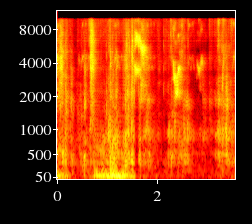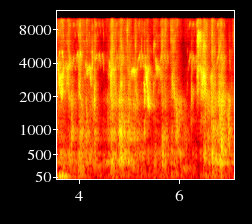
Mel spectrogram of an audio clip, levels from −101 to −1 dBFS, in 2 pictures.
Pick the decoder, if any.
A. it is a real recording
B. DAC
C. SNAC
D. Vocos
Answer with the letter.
D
